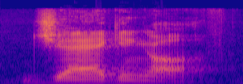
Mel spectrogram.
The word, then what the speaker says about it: jerking off: state of New Jersey, you may have heard this term pronounced jagging off. This isn't wrong or incorrect. It's just a regional colloquialism that's particular to the sort of fellows who live in these parts of the country.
